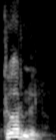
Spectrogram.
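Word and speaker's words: colonel: كنت بنطق عادي كولونيل. كولونيل. اطلع ببص على النطق. لا كيرنل.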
